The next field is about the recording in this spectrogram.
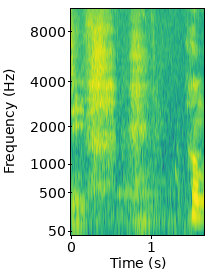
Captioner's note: nervously breathes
